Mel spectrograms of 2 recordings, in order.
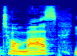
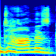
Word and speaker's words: Thomas: Patty's telling us that it's just Thomas. I've been saying Tomas. You said Tomas at one point.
